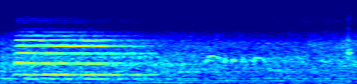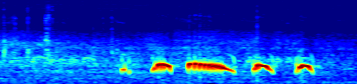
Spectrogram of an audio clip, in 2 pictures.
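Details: Spotted dove lure call following a steady harmonic tone: after a quiet stretch, a short note, a trilled long falling coo and two rounded coos.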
